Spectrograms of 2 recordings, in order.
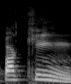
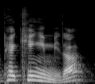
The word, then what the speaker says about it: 패킹: 패킹은 P-A-C-K-I-N-G 일본식 영어 발음으로 빠킹 그렇게 합니다. 현재 빠킹 그런데 빠킹이 아니고 패킹입니다.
